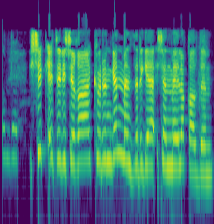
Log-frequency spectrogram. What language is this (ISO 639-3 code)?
uig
